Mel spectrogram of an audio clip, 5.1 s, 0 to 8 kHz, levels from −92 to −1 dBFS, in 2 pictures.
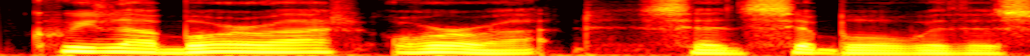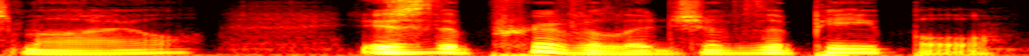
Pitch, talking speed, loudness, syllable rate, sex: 120 Hz, 165 wpm, -18 LUFS, 5.2 syllables/s, male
